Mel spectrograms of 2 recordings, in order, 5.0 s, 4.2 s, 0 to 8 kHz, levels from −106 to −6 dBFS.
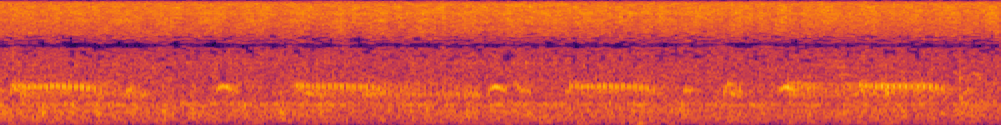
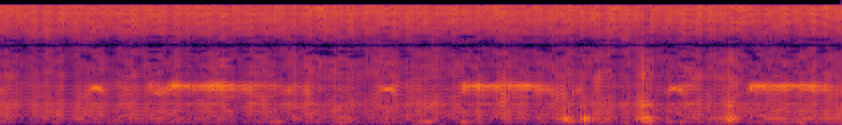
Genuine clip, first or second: first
